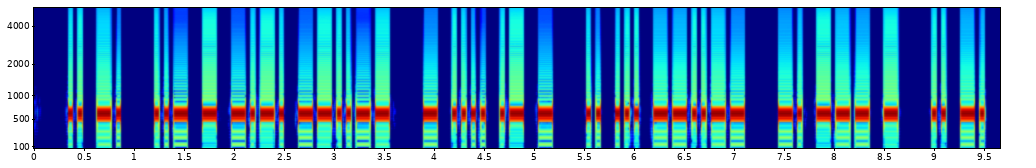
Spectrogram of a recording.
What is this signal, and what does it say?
Morse code, heard as a keyed tone, about 25 wpm, 600 Hz. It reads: IN UTC, THAT IS, NOT IN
